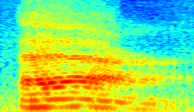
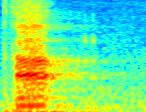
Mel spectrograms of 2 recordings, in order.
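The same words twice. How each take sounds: First: The sound flows on with a slight airflow. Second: The airflow is cut off abruptly. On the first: The speaker calls it right. "Kalau ain ini dia mengalir tapi sedikit" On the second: The speaker calls it wrong. "kita potong alirannya sehingga menjadi syiddah"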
